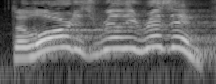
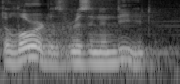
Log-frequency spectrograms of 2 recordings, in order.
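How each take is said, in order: First: It is said with excited emphasis. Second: It is said in a flat, tame way.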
